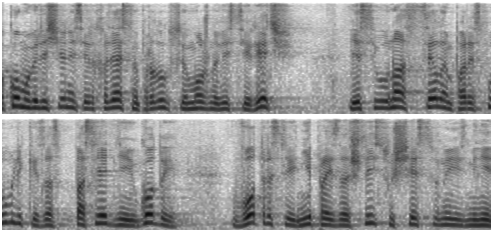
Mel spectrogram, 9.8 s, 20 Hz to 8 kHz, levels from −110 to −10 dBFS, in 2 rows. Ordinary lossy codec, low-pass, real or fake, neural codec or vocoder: none; none; real; none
